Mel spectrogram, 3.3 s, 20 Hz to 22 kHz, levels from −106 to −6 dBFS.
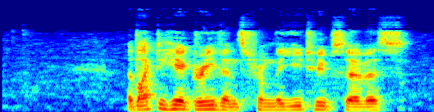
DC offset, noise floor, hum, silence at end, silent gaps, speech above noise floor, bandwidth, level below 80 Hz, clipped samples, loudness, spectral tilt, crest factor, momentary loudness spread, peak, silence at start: under 0.1%; -63 dBFS; none; 0.2 s; none; 43 dB; 9.2 kHz; -62 dBFS; under 0.1%; -20 LUFS; -4.5 dB/octave; 20 dB; 9 LU; -2 dBFS; 0.95 s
